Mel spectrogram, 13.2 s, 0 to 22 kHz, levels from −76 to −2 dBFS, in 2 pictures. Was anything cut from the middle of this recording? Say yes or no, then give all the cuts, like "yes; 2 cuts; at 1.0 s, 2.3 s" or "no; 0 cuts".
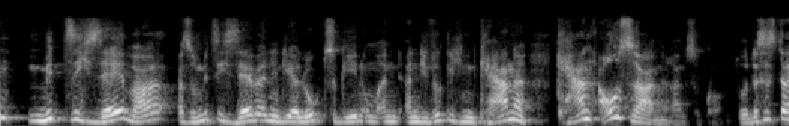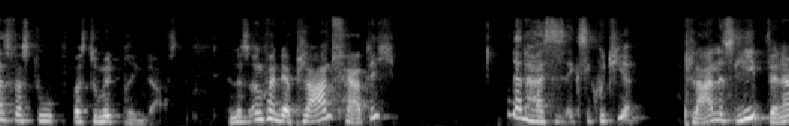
yes; 2 cuts; at 4.6 s, 7.1 s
